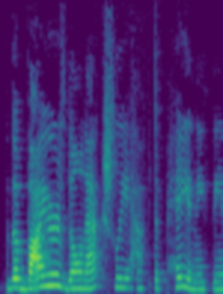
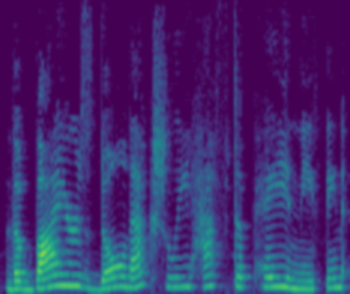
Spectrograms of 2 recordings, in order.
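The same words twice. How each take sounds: First: The sentence is spoken at a faster pace. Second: The sentence is spoken at a slower pace.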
